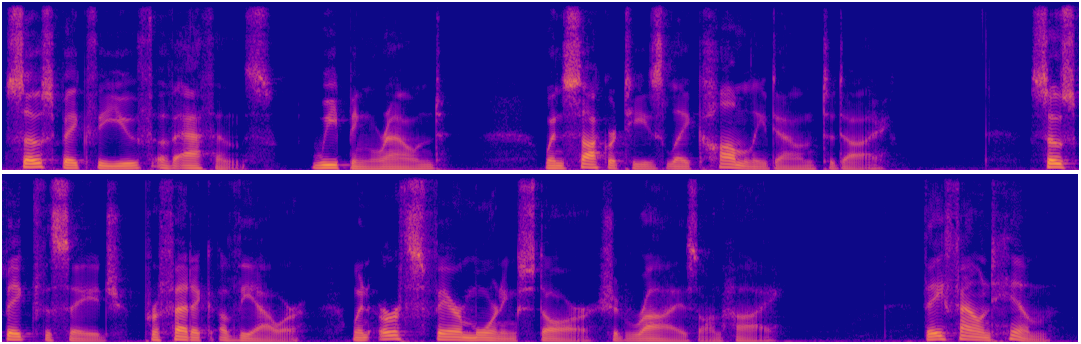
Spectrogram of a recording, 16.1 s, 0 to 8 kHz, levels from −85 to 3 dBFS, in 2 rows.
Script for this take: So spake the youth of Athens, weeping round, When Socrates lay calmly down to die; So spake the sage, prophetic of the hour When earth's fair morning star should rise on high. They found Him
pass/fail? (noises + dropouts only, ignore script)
pass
